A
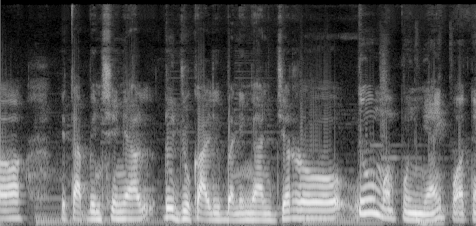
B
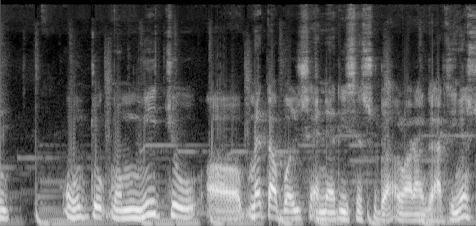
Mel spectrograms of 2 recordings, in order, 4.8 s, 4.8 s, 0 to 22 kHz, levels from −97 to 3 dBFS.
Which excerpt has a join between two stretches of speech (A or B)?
A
